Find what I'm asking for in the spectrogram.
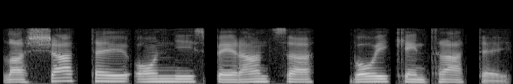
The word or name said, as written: lasciate ogni speranza, voi ch'entrate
